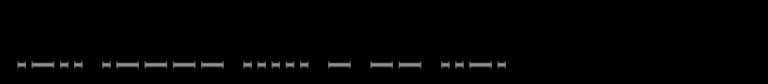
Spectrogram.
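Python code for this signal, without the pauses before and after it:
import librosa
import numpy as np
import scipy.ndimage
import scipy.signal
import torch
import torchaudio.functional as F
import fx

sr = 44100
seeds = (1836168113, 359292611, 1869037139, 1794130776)

y = fx.morse(sr, text='L15TMF', wpm=17, hz=923.0, level_db=-29.0)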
